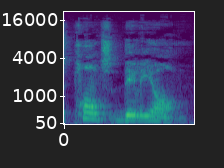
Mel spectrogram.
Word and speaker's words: Ponce de Leon: The real name of it, if you want to give the politically correct name, it's Ponce de Leon. All right? But if you say Ponce de Leon while you're in Ponce de Leon, if you say it correctly, there's something that's going to be missing.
